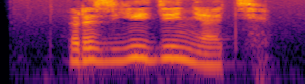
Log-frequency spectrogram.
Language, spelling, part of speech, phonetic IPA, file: Russian, разъединять, verb, [rəzjɪdʲɪˈnʲætʲ], Ru-разъединять.ogg
- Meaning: 1. to separate, to part, to disjoin 2. to disconnect, to break, to cut off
